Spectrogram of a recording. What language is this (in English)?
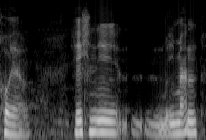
Assamese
